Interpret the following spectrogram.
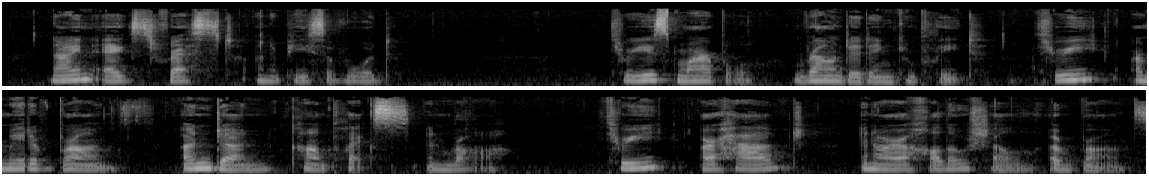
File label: English; Nuuk Art Museum; audio-guide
